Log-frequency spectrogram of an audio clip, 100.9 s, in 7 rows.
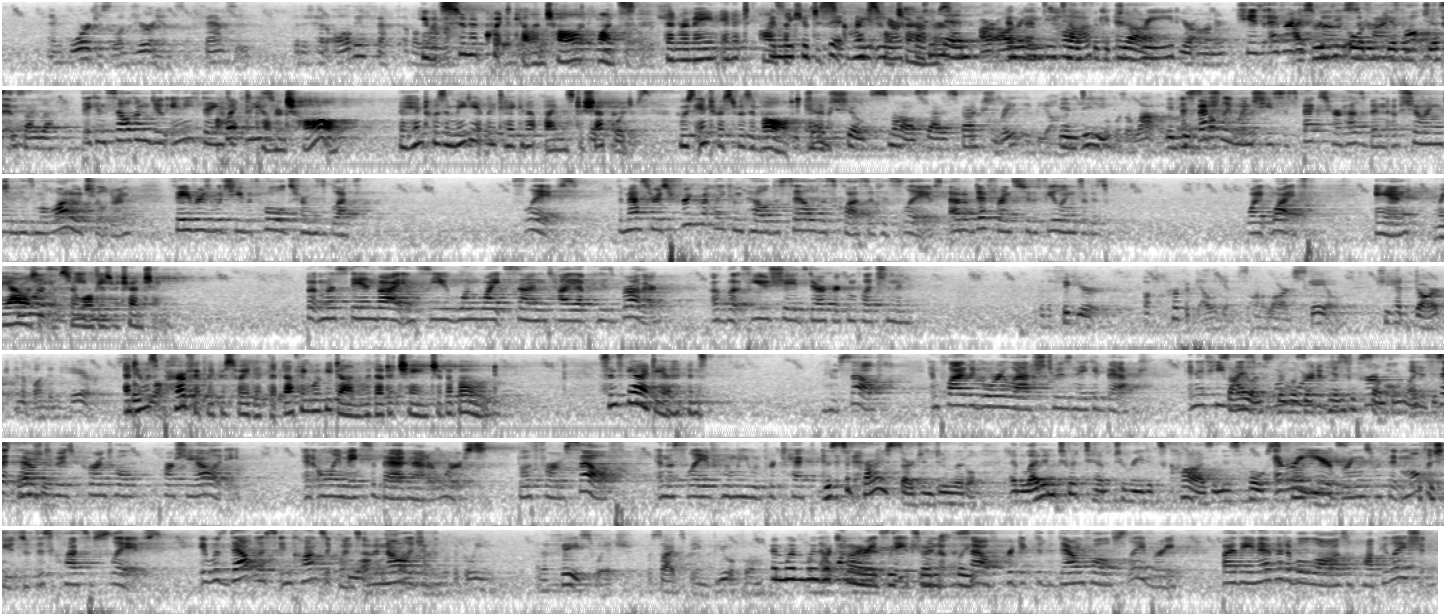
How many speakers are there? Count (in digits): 5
